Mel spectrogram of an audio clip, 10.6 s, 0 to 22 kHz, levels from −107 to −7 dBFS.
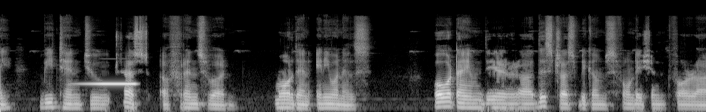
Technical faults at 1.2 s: loudspeaker feedback squeal

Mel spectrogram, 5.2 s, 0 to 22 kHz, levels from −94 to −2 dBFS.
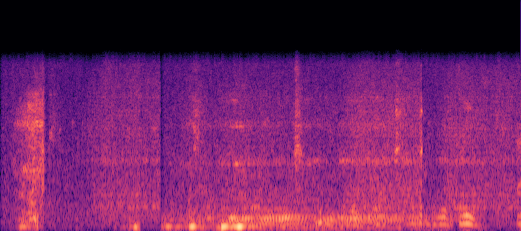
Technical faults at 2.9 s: speech suppressed in double talk

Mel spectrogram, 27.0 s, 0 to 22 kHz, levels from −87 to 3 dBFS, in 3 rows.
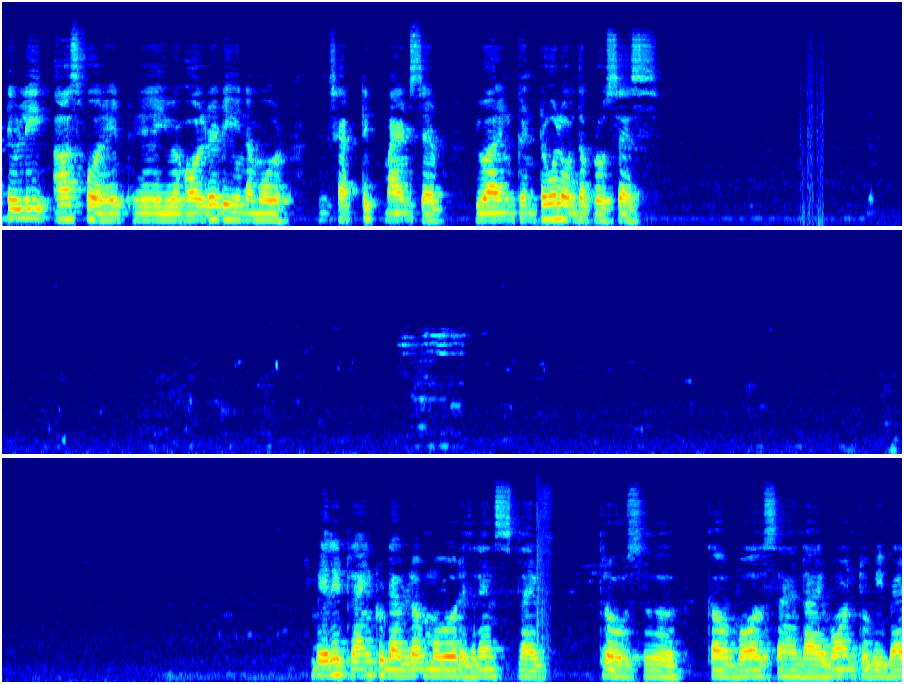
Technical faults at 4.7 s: none

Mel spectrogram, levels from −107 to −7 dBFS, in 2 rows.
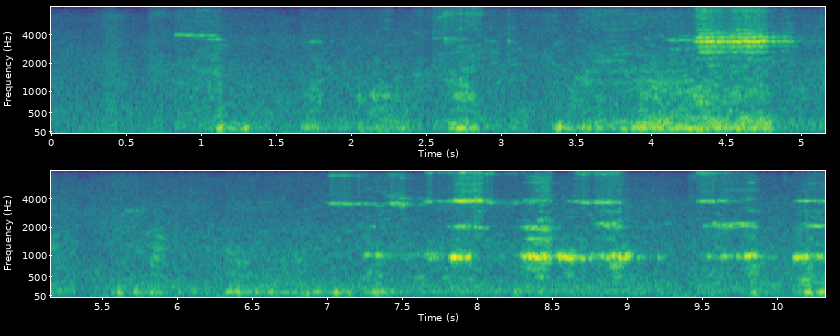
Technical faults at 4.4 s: none

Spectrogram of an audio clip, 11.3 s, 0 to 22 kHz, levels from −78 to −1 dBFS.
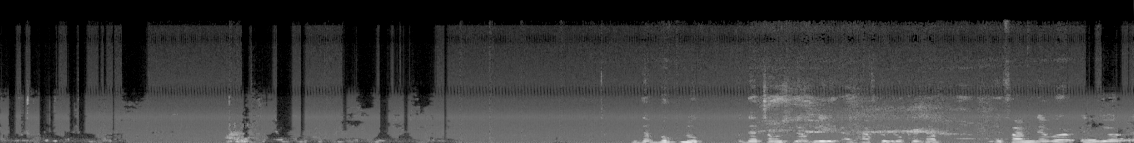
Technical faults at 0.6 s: mains buzz; speech suppressed in double talk; other side's voice leaking through

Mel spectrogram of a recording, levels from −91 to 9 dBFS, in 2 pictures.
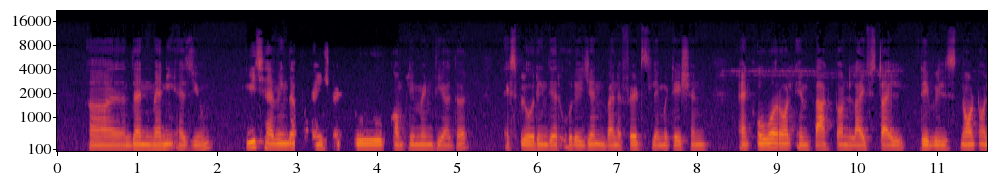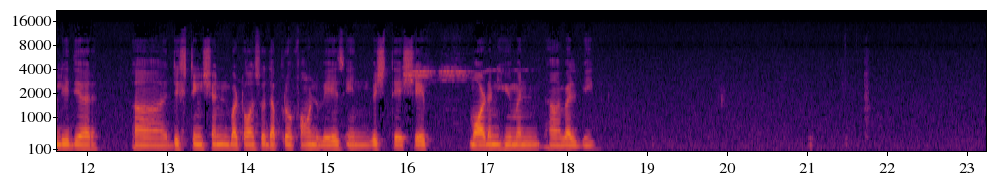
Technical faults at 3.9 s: speech suppressed in double talk

